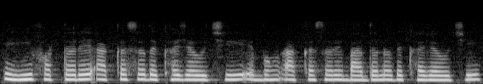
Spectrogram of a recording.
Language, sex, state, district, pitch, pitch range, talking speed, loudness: Odia, female, Odisha, Malkangiri, 220 Hz, 215-230 Hz, 110 wpm, -14 LUFS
